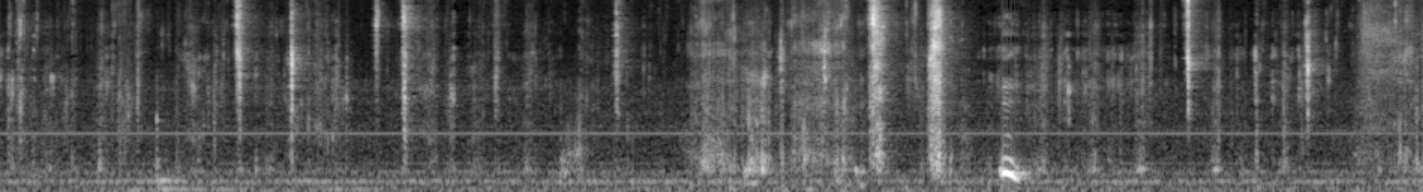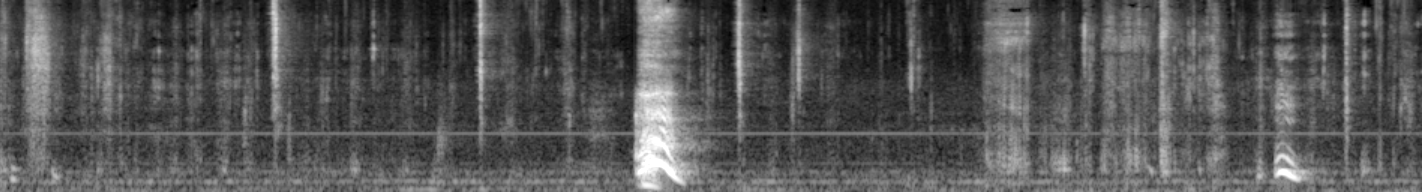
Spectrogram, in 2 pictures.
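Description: Close-miked biting and chewing of boiled corn on the cob: a run of small wet clicks and crunches as the kernels are bitten off and chewed. Three short vocal sounds from the eater fall in pitch, the loudest about seventeen seconds in.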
